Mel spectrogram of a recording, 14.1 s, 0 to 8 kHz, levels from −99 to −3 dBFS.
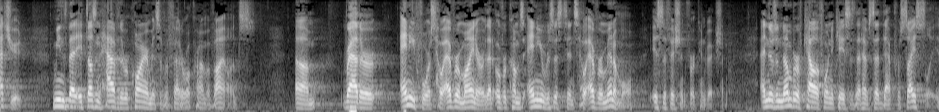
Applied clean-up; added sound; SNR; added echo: none; none; none; none.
